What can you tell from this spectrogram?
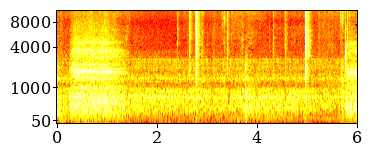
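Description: A short breath out through the nose, then light clicks and taps of a stainless-steel Leatherman multitool being handled as its serrated blade is opened, with two sharper clicks about two seconds apart.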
